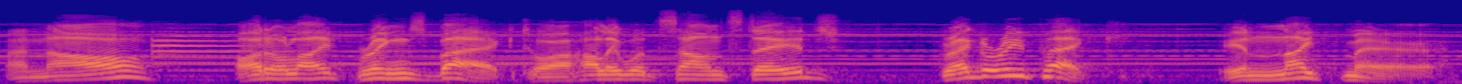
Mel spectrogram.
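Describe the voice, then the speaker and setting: A man announcing a vintage radio thriller in a deliberate, suspenseful scripted style. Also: medium pitch, sing-song. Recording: muffled vintage radio recording. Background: dramatic music.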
